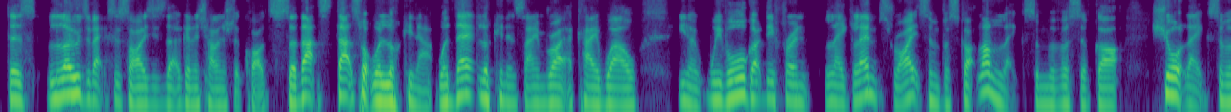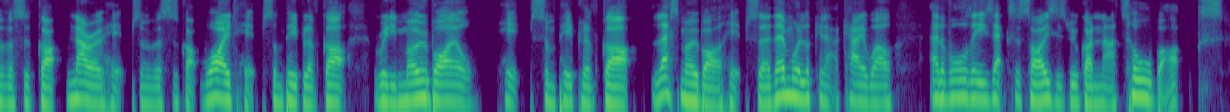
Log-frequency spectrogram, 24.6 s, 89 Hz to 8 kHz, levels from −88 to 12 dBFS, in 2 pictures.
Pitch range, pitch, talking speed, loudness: 125-150 Hz, 135 Hz, 225 wpm, -19 LUFS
